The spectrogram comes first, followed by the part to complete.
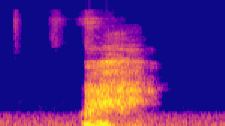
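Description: A man sighing heavily once, a breathy exhale with a low falling voice, about a second in.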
